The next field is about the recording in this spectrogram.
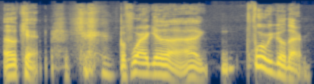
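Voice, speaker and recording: A middle-aged man with a low voice gives a loose, chatty screen-share tutorial from a small home room, often restarting his sentences. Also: sing-song, moderate pace, no echo. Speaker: streamer teaching audio setup.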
